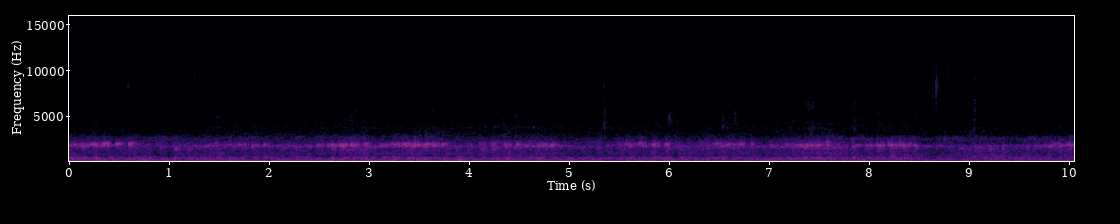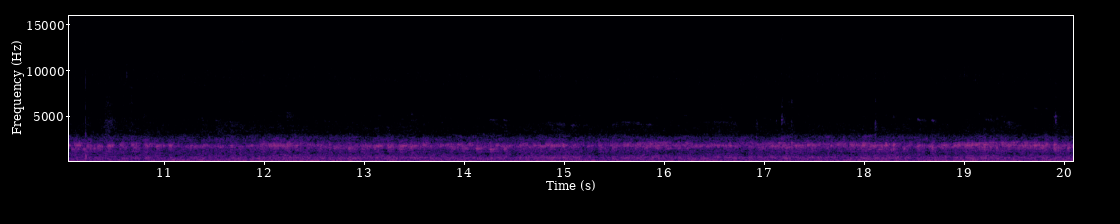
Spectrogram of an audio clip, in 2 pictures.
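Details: Frog chorus on the Taean Peninsula, South Korea: many overlapping calls form a steady, pulsing mid-pitched band over constant low rumbling background noise.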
